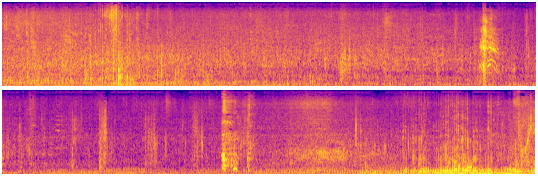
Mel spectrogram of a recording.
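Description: Honda Civic Type R moving off over gravel: tyre and engine noise under a rough hiss, with a few sharp knocks and a low rumble building near the end.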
